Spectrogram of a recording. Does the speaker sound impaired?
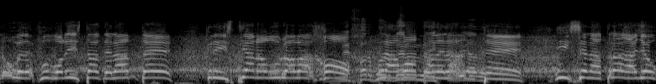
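No.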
